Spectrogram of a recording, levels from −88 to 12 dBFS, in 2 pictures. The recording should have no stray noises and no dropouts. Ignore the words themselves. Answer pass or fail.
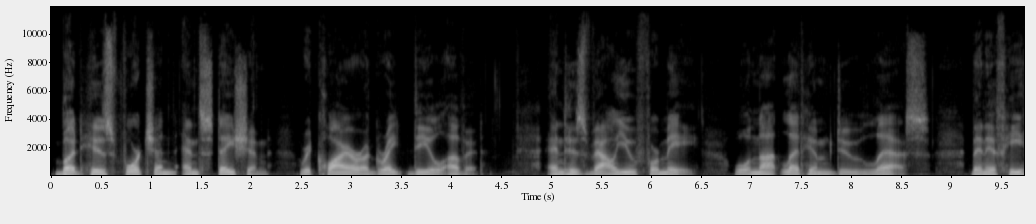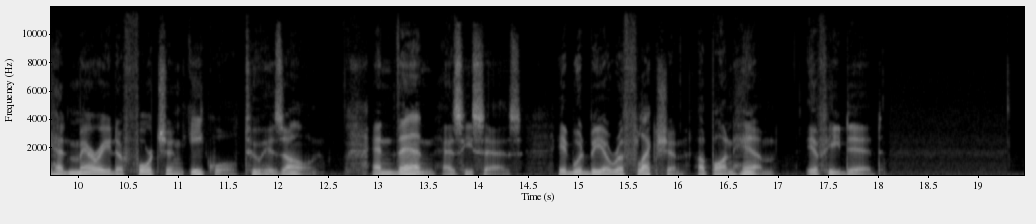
pass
